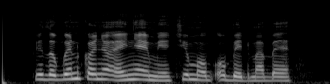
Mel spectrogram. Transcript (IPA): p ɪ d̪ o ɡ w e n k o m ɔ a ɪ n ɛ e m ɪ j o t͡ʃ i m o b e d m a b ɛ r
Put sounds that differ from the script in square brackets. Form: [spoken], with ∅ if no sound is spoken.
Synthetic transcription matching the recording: p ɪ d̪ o ɡ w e n k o [ɲ] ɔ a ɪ [ɲ] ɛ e m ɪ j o t͡ʃ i m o b e d m a b ɛ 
